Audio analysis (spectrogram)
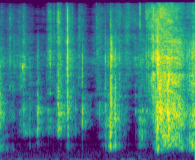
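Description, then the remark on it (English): Crisp crinkling and rustling of gift wrapping paper being unwrapped and slowly torn, with irregular bursts that grow louder and fuller toward the end as a bigger rip opens up. “I'm going to try and be careful because I want to keep the front paper because you've put a lot of time into this.”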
